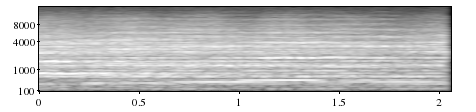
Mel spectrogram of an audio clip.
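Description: Orchestral film score music with a choir singing long held chords that shift slowly from one to the next.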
